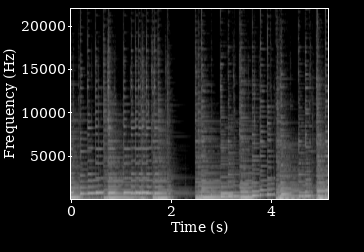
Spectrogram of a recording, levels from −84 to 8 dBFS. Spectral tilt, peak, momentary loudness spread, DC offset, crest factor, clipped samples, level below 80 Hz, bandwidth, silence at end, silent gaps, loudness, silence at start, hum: -5 dB/octave; -12 dBFS; 5 LU; under 0.1%; 16 dB; under 0.1%; -70 dBFS; over 20 kHz; 0 s; none; -28 LUFS; 0 s; none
